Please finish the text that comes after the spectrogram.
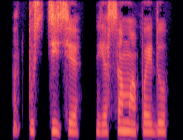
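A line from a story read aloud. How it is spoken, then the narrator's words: Forced through teeth. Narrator (Russian): Выдавливаю сквозь зубы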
